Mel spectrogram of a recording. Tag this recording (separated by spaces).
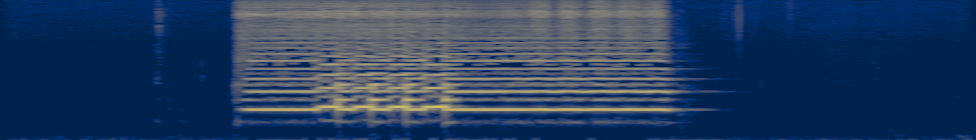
band flute music musical-instrument musician note orchestra practise sample slight-vibrato trill woodwind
